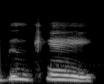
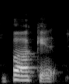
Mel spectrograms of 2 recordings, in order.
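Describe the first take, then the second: First: The name sounds like the word bouquet. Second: The name sounds like the word bucket. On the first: "She'd always say it's Bouquet" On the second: "Missus Bucket"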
